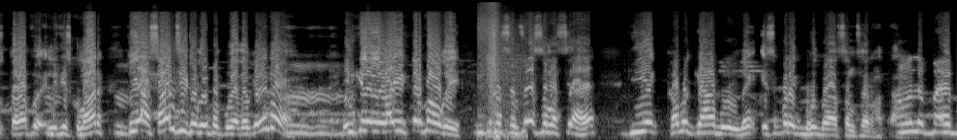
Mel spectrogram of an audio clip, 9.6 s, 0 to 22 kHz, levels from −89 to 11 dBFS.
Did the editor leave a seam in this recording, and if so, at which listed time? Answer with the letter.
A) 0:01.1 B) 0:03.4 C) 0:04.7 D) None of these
C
